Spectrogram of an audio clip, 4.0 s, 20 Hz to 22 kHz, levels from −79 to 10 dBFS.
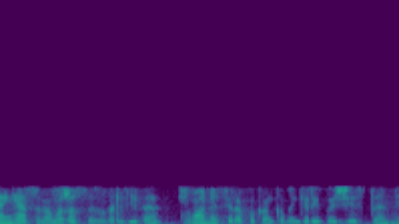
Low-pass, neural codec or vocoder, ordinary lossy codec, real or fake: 3.6 kHz; none; AAC, 16 kbps; real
